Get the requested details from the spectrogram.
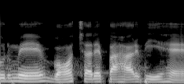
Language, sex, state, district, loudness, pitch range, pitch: Hindi, male, Assam, Kamrup Metropolitan, -16 LUFS, 120-135 Hz, 125 Hz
